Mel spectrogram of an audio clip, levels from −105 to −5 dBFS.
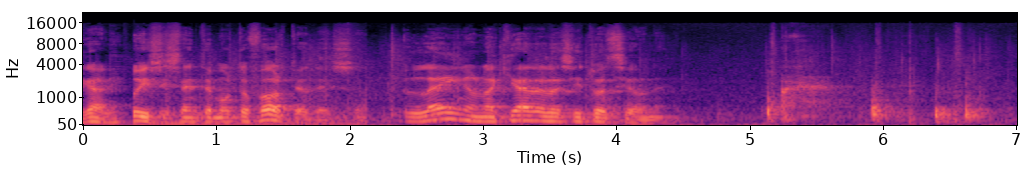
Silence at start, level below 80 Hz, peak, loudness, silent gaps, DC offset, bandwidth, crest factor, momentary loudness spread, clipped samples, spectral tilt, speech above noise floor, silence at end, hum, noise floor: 0 s; -56 dBFS; -16 dBFS; -36 LUFS; none; under 0.1%; 16 kHz; 20 dB; 13 LU; under 0.1%; -5 dB/octave; 22 dB; 0 s; none; -57 dBFS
